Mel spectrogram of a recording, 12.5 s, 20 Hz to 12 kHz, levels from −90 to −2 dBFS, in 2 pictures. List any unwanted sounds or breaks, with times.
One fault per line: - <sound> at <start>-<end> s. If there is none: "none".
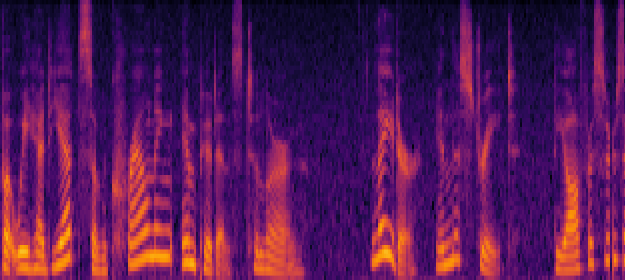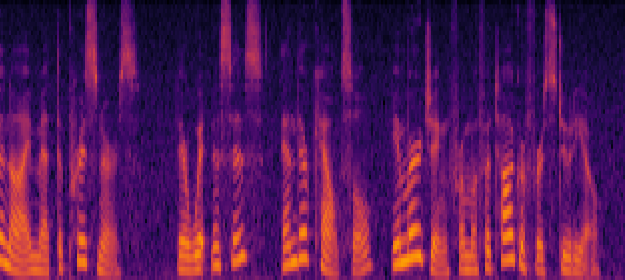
- dropout at 6.1-6.1 s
